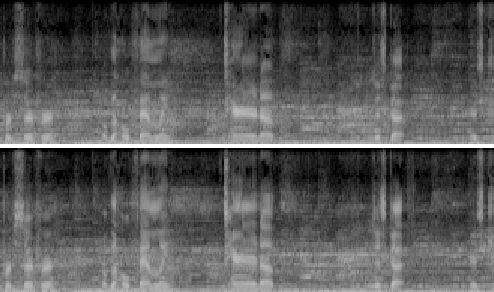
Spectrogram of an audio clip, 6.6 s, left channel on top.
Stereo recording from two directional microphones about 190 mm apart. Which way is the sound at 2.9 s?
5° right (ahead or behind).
